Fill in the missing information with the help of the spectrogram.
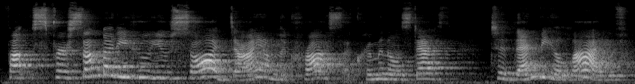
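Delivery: ordinary delivery, nothing marked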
